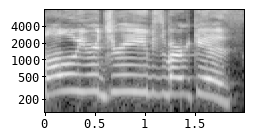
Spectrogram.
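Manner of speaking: high-pitched cheering yell. In a game, as their character gets sucked away, calling back to another, yelling. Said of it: "I want to yell".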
